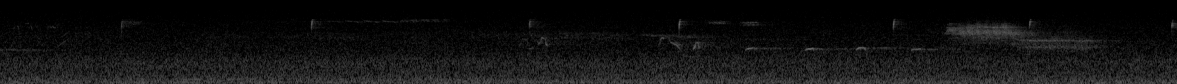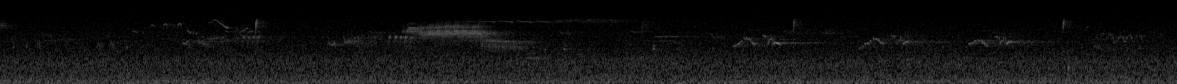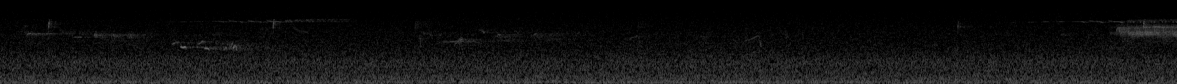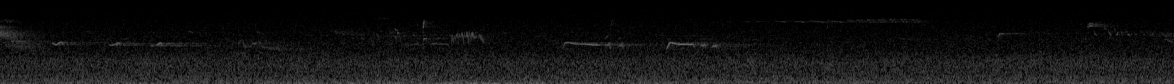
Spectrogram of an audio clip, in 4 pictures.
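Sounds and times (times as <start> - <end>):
steady background hiss: 0.0 - 47.0
small birds chirping and singing: 34.0 - 44.4.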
